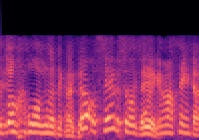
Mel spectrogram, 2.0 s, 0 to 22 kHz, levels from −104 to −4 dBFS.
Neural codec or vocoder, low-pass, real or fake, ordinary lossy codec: codec, 16 kHz, 1 kbps, FreqCodec, smaller model; none; fake; none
